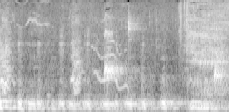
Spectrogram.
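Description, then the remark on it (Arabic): A low, rumbling growl from Kamiterio, a dog, inside a cave, rolls on steadily for a couple of seconds, fairly loud, with a pulsing throaty texture and no voices around it. “إنه كلب وفي.”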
